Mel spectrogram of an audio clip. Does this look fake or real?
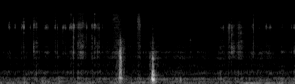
fake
